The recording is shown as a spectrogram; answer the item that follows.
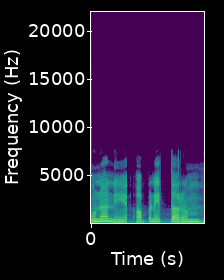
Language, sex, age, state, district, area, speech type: Punjabi, female, 18-30, Punjab, Pathankot, rural, spontaneous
